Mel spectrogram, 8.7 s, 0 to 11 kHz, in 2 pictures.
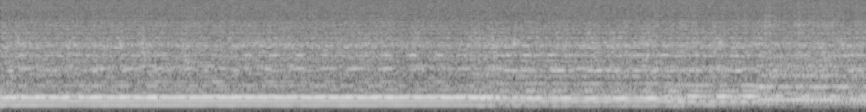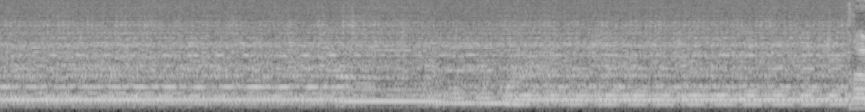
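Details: Montgomery Ward Airline 62-425 'Indian Head' tube radio turned on for the first time after its electrolytic capacitors were replaced, playing from an Arduino AM transmitter: steady tones with a rough, buzzy edge throughout; audible distortion.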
